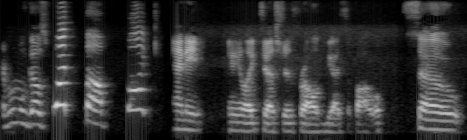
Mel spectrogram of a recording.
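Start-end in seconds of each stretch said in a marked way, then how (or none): 0.5-1.5 very high, loud outraged yelp; shocked crowd. Acted. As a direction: squawk it in disbelief. Crowd reacts in disbelief.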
